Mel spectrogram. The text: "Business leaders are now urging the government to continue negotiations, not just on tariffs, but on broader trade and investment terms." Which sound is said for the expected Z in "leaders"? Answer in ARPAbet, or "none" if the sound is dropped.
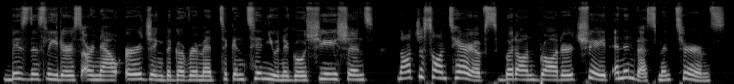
S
